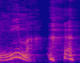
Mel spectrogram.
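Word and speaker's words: Thelema: He is best known for founding the religion of the Lima uh or sometimes pronounced the Lima. There's numerous other pronunciations. This one kind of corresponds to the modern Greek pronunciation.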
